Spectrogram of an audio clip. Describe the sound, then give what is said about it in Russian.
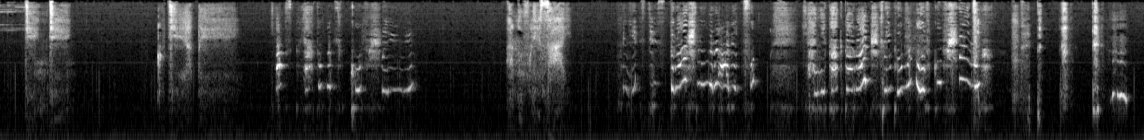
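Crying and whimpering come in a series of short, faint bursts, soft sobs broken by higher whimpers and gasps, over a steady low hum. “Тише. Ты своим плачем разбудил девочку.”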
